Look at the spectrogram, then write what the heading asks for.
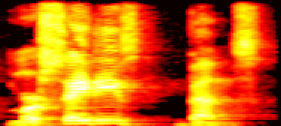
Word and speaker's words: Mercedes-Benz: get it exact right in English it's generally pronounced mercedes-benz mur say like to say something these dense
